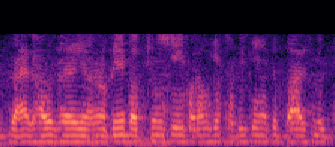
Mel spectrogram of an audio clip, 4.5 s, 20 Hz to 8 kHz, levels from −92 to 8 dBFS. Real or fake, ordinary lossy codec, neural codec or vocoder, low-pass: fake; AAC, 16 kbps; codec, 44.1 kHz, 3.4 kbps, Pupu-Codec; 7.2 kHz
